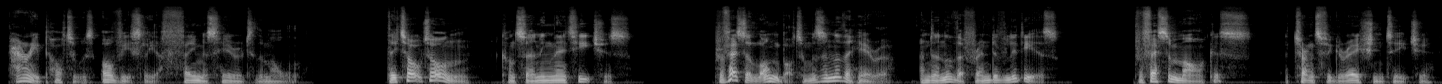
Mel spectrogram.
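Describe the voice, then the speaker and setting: Deep, husky male storyteller. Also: fairly bright tone. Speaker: audiobook narrator. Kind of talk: scripted storybook narration.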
